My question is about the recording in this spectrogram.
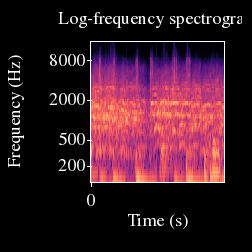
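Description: A crowd laughing together over the song's band, with regular drum beats underneath. A male singer comes back in on the first word of the refrain at the very end.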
